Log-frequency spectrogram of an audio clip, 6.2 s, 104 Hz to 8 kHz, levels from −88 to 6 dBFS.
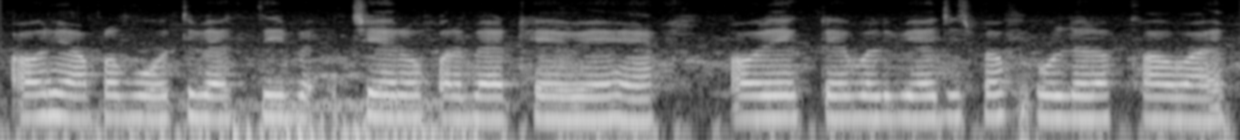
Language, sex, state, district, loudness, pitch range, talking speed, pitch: Hindi, female, Uttar Pradesh, Saharanpur, -15 LUFS, 195-205 Hz, 215 wpm, 205 Hz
